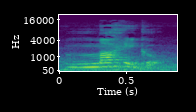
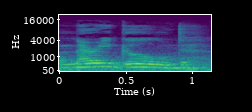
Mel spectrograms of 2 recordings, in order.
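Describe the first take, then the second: First: The name ends with a 'go' sound. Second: The name ends with a 'gold' sound. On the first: The speaker calls it right. "it will sound something like Marigaux" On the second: The speaker calls it wrong. "Sounding almost like the flower"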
